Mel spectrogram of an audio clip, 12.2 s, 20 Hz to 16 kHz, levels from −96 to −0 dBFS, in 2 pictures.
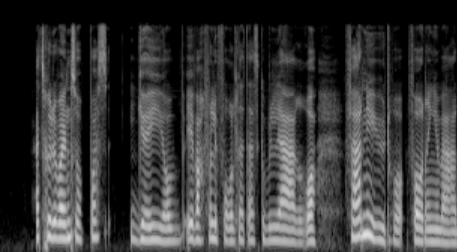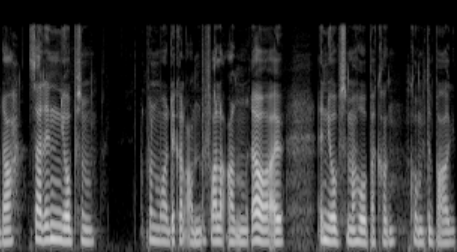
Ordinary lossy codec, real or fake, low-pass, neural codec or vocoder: none; real; 10.8 kHz; none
